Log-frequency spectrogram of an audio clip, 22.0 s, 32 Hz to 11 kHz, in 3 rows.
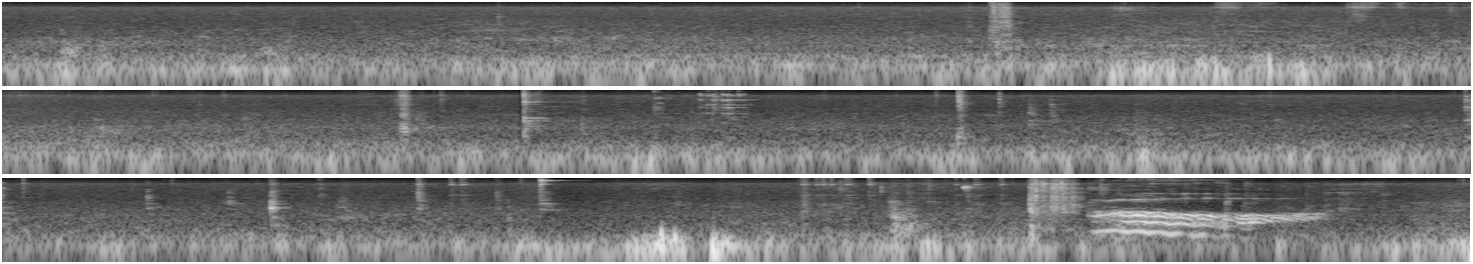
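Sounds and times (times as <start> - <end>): metal hand tools clinking: 10.0 - 11.2, 16.8 - 17.6.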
